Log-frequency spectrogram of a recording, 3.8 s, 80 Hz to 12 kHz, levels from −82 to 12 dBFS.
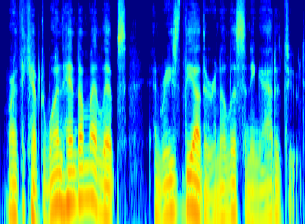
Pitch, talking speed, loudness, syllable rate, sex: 100 Hz, 235 wpm, -20 LUFS, 7.4 syllables/s, male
